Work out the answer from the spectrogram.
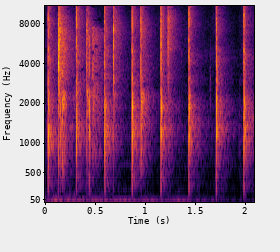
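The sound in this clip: Hand clapping done off mic by two people standing in for applause: many sharp, crisp claps in a quick, slightly uneven rhythm, heard alone without talk.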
